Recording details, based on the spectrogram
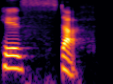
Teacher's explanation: So his stuff will sound like one word.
